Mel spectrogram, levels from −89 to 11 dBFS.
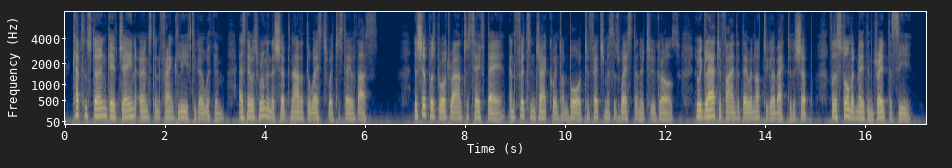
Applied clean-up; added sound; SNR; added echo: none; none; none; none.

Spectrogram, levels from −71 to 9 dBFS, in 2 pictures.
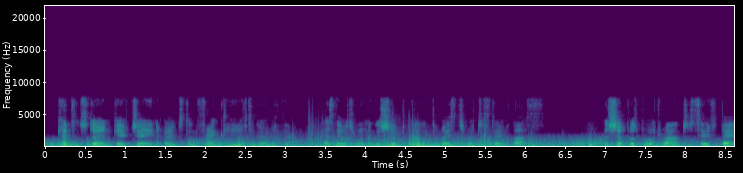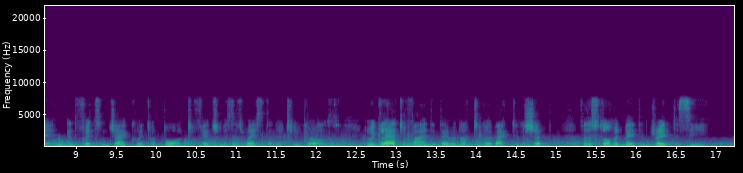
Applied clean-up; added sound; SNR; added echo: none; Thunder; 2 dB; reverberation time 0.3 s.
